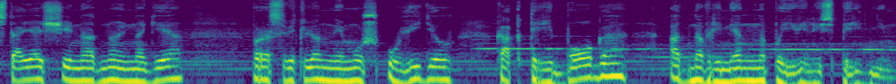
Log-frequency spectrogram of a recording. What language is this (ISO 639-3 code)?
rus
